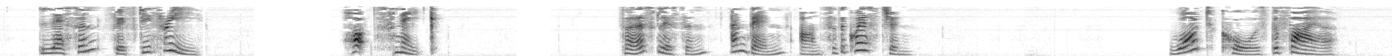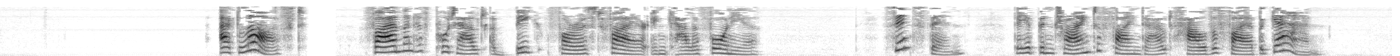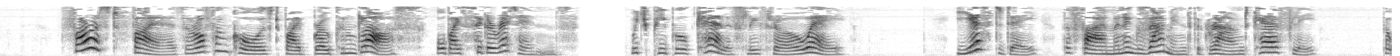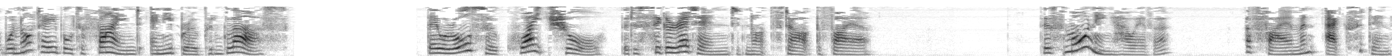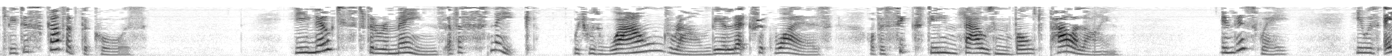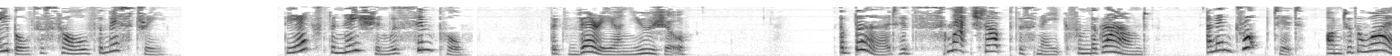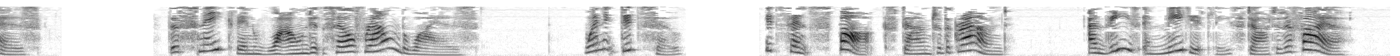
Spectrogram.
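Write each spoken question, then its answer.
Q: What caused the fire?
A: A snake dropped by a bird onto electric power wires, which sent sparks to the ground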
